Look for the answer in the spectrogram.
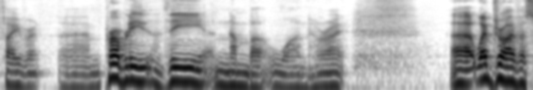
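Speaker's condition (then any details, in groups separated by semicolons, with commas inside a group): No condition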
